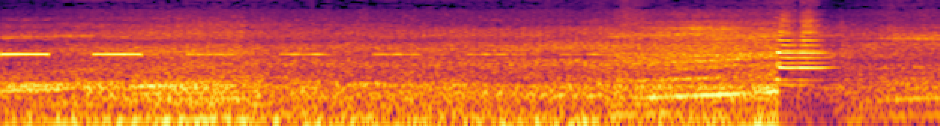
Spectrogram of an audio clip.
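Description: Rear-loader garbage truck's reversing alarm beeping at a steady high pitch about every two-thirds of a second over the running engine. The beeps fade out about four seconds in as the engine note rises.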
